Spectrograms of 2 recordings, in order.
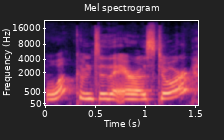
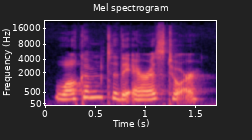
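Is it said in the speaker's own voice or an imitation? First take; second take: imitation; own voice. First: It is said imitating the woman's delivery. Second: It is said in the speaker's own voice.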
